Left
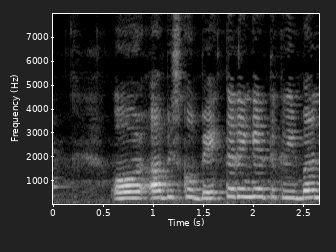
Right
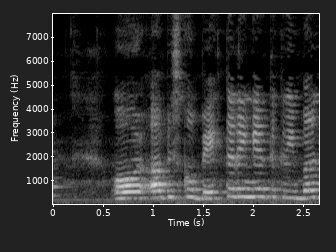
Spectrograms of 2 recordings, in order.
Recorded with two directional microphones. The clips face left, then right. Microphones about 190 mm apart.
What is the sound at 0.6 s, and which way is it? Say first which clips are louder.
A woman's voice: left 3 dB; 35° left (ahead or behind).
